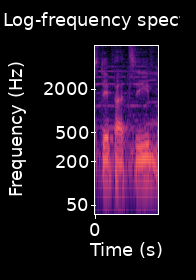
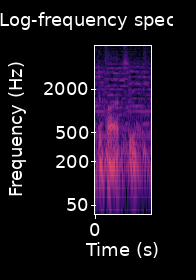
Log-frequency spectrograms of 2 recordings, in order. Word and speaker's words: DePazzi: It is a French name. It's DePazzi, but got you. – I'm an English fella, so there's... Butcher it a little, and yeah, DePazzi.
